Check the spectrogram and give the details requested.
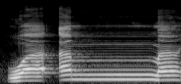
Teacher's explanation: Kemudian ketika kita berpindah dari hamzah ke huruf mim di sini ada kesalahan yang sering muncul yaitu disebut dengan tamtit yaitu memanjangkan huruf hamzah daripada yang sewajarnya ya. Jadi tidak boleh kita memanjangkan hamzah seperti ini.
